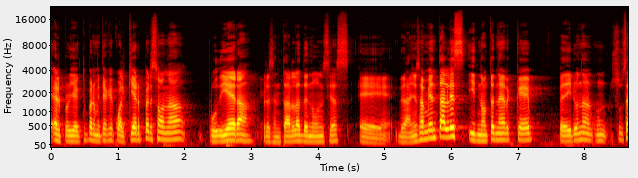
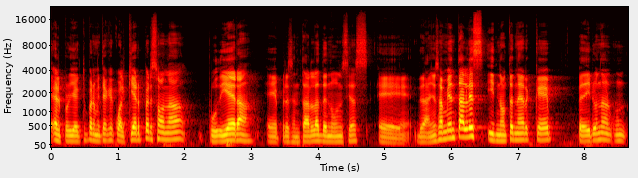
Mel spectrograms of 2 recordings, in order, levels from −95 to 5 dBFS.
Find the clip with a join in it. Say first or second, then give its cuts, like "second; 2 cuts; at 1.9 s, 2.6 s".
first; 1 cut; at 3.1 s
